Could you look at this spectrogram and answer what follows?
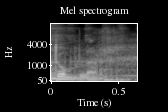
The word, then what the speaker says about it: Tumblr: Tumblr.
